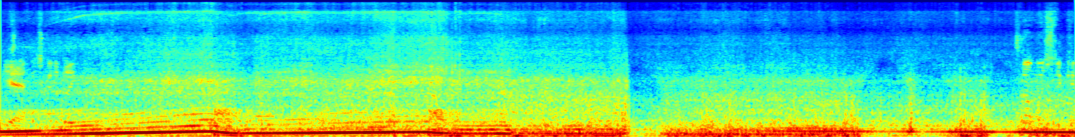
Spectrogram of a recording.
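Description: A Fiat Coupe engine pulls hard while driving, its tone climbing steadily through the revs, dropping at a gear change and rising again, loud and close, with people talking over it.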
